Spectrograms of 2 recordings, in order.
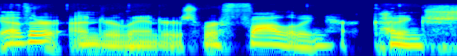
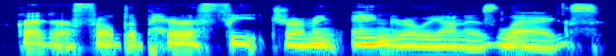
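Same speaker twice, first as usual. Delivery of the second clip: plain reading voice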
